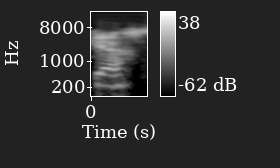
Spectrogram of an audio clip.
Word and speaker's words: GIF: So that one's interesting because it's technically it's supposed to be said GIF with a hard G. However, the person who coined the term pronounces it GIF.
